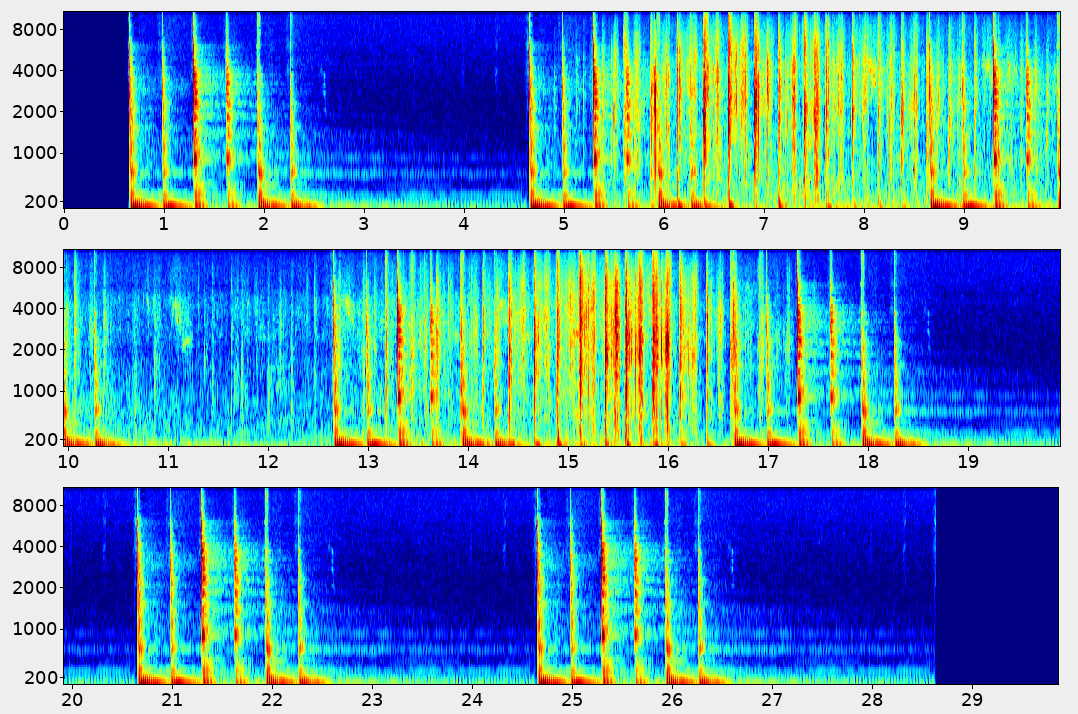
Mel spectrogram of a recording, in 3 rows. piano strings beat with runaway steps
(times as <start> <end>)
4.7 11.2, 12.6 18.3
